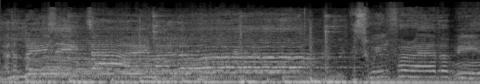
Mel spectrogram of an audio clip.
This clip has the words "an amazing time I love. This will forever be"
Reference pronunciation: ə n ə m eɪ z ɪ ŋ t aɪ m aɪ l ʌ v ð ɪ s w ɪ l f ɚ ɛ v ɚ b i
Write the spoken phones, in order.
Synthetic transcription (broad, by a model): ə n ə m eɪ z ɪ ŋ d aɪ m aɪ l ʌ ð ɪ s w ɪ l f ɚ ɛ v ɚ b i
